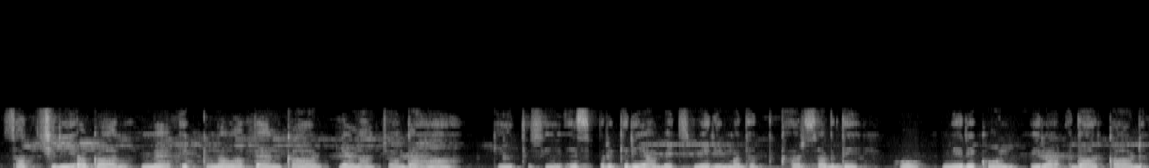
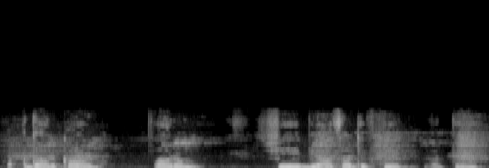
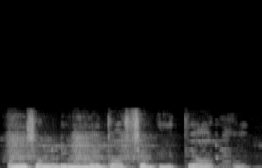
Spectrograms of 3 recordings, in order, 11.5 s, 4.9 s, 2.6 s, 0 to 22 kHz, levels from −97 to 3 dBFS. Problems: none marked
